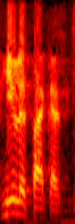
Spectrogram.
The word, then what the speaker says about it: Hewlett Packard: ¿cómo se dice exactamente? Hewlett, Hewlett Packard.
